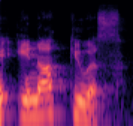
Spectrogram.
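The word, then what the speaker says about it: innocuous: इसका प्रोनाउंसिएशन भी मैंने सिखाया था। आप इसको प्रोनाउंशिएट करेंगे इनॉक्यूअस। इनॉक्यूअस का मतलब बताया था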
